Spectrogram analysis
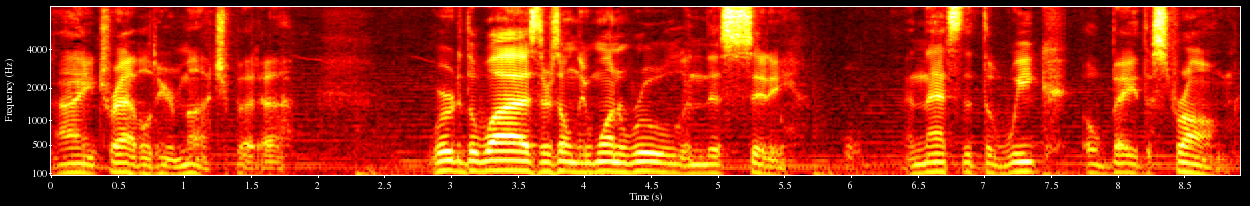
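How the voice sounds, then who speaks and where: Male player as a laid-back wandering adventurer, low and folksy, dispensing plain advice in a tabletop game. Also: moderate pace, faint music behind, natural voice. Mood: gruff farewell.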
